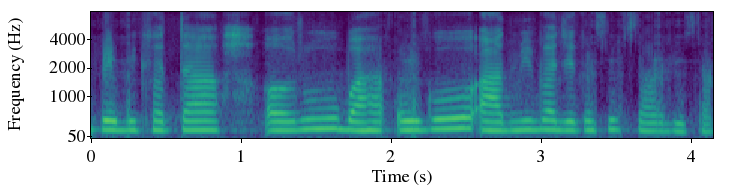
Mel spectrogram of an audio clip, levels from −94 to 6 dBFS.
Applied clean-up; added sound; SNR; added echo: neural separator model SepFormer DNS4.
